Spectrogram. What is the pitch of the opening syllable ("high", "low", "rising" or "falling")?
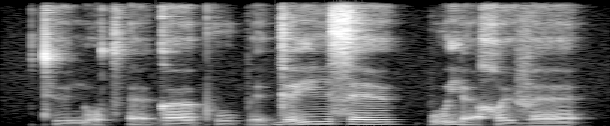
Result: low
